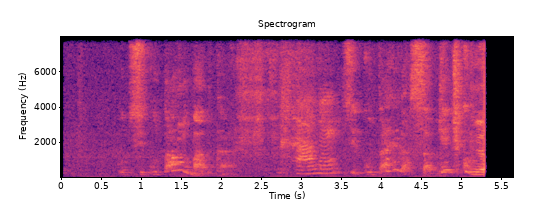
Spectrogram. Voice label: kid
